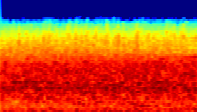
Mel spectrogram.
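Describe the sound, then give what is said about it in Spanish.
Applause for catechists from a large crowd of pilgrims in St. Peter's Square: steady, dense clapping that holds at an even loudness throughout. “Así que un aplauso para los catequistas, para todos. Un aplauso ai catechisti, a tutti.”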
